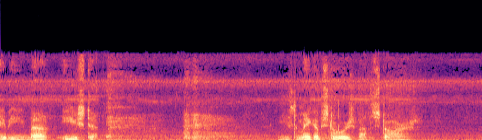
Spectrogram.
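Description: A middle-aged man speaks quietly and earnestly, close by.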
